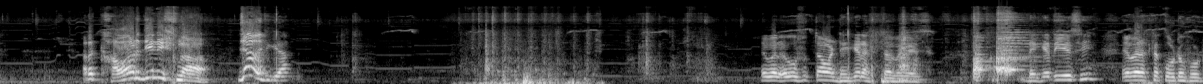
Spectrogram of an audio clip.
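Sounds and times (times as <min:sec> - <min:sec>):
pigeons cooing: 0:03.6 - 0:08.5, 0:09.1 - 0:12.0.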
